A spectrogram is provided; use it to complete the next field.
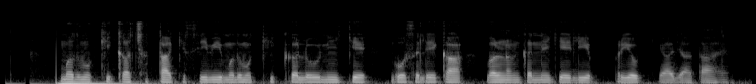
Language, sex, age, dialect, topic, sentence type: Hindi, male, 18-24, Garhwali, agriculture, statement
